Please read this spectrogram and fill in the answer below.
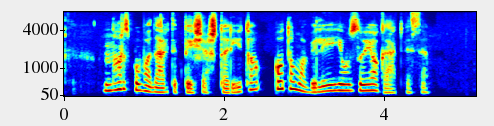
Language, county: Lithuanian, Kaunas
